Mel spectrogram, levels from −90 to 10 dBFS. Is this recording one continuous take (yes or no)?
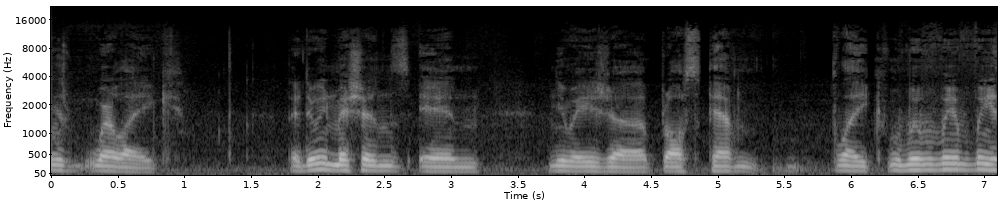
no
